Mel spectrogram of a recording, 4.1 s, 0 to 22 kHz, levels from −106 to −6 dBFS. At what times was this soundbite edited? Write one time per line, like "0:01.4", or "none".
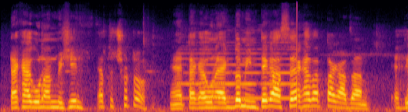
0:03.0

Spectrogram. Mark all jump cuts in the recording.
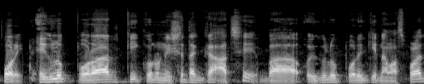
none

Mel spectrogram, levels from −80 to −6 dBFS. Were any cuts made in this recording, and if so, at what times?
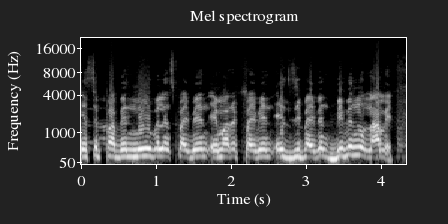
none

